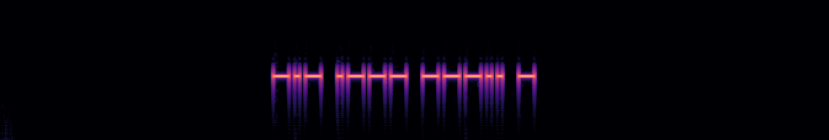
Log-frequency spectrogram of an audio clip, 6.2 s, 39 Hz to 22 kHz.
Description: Morse code, heard as a keyed tone, about 30 wpm, 700 Hz. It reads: KJ8T
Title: USA Call Signs - 4 Characters - Repeated 2x - 30wpm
